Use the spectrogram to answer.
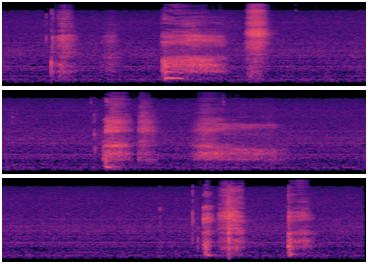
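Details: Female sick for a few days with a cold: several short, breathy nasal sneeze bursts with quick intakes, separated by quiet pauses in a small room.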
